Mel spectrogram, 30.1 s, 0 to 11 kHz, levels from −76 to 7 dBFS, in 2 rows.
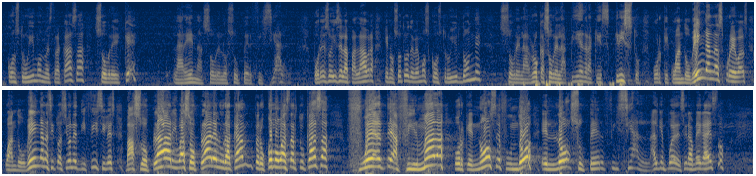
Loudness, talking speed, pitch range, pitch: -12 LUFS, 140 wpm, 175-265 Hz, 215 Hz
